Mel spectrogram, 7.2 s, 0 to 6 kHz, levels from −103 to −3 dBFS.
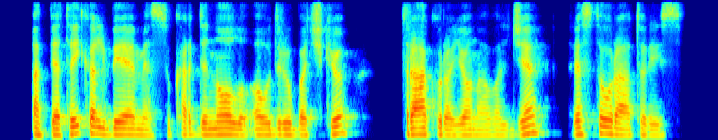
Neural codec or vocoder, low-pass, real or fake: codec, 16 kHz in and 24 kHz out, 1 kbps, XY-Tokenizer; 5.4 kHz; fake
